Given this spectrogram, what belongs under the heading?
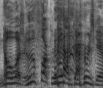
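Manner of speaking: high, loud indignant mock fury; furious denial. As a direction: insist he's innocent, outraged. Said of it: "Like, just furious".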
